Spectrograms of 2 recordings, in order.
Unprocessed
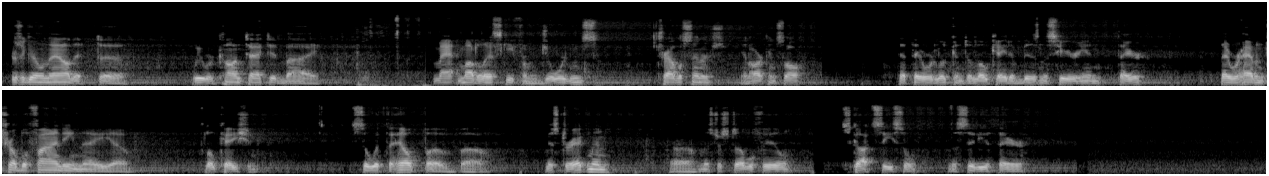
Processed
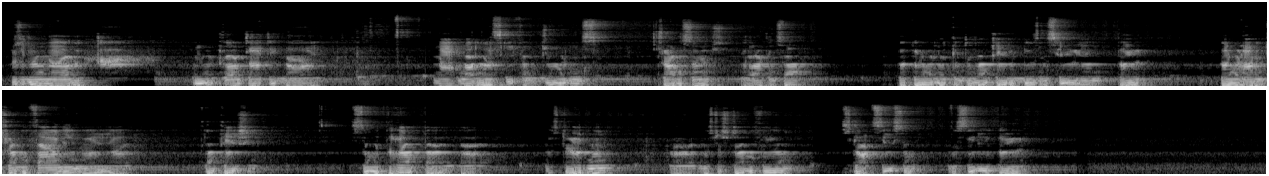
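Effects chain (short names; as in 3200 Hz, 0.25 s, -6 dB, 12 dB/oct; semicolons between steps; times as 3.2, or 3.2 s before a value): band inversion scrambler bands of 500 Hz; 0.82–1.53 resonant high-pass 1300 Hz, resonance Q 11; 17.38–18.29 compressor 3:1, threshold -34 dBFS, peak gain reduction 11 dB; Schroeder reverb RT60 0.59 s, combs from 30 ms, DRR 9 dB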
